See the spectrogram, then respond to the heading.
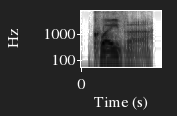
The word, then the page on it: quaver: British English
